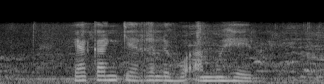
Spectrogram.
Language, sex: Southern Sotho, female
